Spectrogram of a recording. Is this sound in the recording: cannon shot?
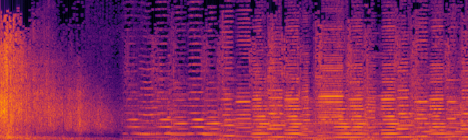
yes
